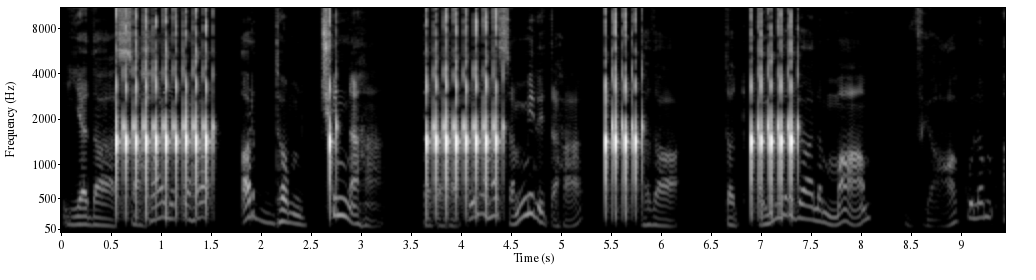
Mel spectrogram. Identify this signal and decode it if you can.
Pulse dialling, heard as clicks on a phone line, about 10 pulses a second, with speech in Sanskrit. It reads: 0 1 8 4 5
